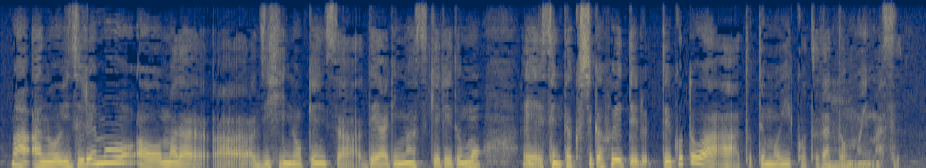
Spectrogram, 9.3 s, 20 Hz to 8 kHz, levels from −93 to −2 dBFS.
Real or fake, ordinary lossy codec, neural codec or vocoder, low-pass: real; none; none; none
